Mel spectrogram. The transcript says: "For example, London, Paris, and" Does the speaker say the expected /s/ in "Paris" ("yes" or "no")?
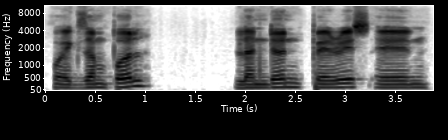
yes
